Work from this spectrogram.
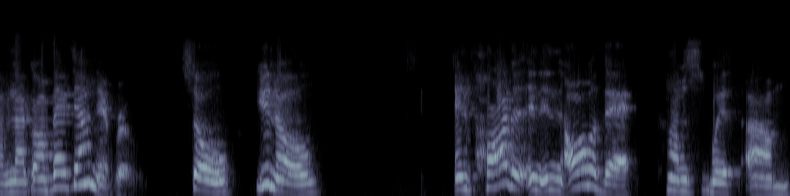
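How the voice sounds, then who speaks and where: The speaker, in an American accent, goes at a very slow pace with long, frequent pauses. Pitch swings very widely while loudness stays very even. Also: woman, medium pitch for a woman. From Baltimore, Maryland. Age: 60s. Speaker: addiction counselor. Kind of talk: testimony. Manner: animated.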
